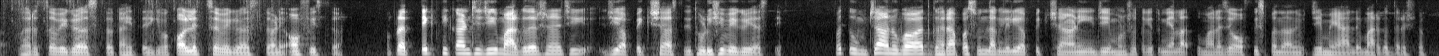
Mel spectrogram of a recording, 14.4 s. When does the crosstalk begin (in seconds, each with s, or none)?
none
